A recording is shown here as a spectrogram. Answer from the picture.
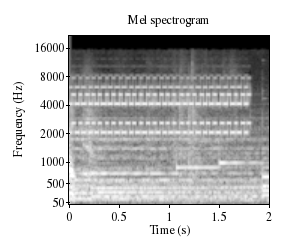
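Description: Mobile phone ringing with a steady, high ringtone that stops near the end, over soft background music.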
